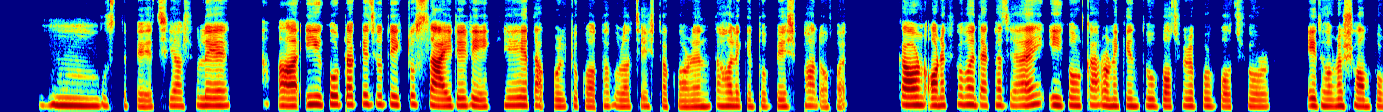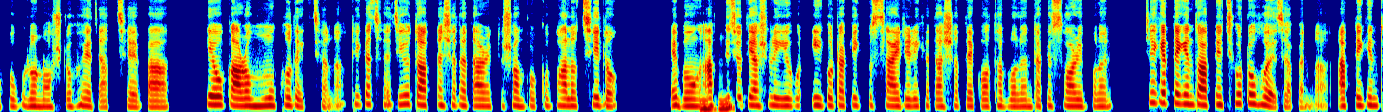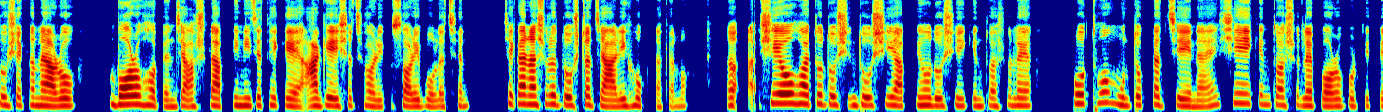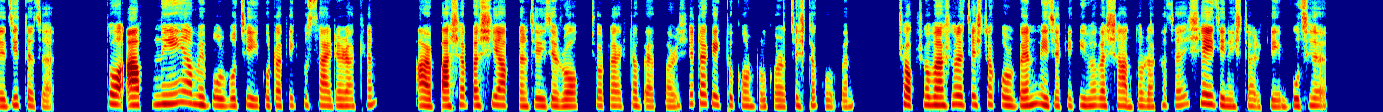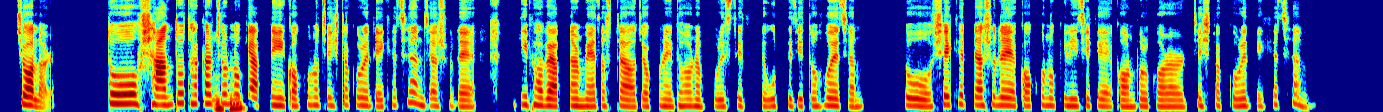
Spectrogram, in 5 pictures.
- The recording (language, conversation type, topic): Bengali, advice, পার্টি বা উৎসবে বন্ধুদের সঙ্গে ঝগড়া হলে আমি কীভাবে শান্তভাবে তা মিটিয়ে নিতে পারি?
- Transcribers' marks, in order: "সরি-" said as "ছরি"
